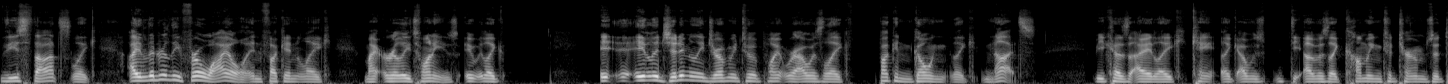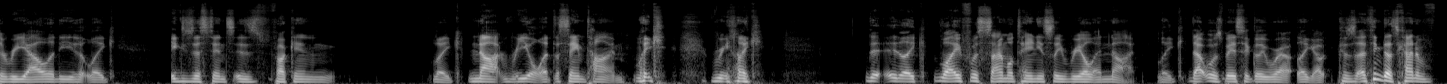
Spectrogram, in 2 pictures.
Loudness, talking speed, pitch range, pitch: -22 LUFS, 180 wpm, 125-145 Hz, 130 Hz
